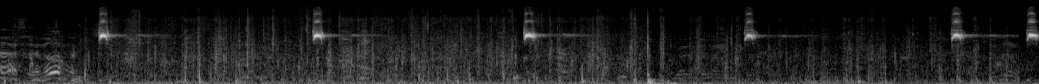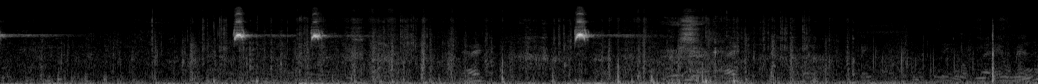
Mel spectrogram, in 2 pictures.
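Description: Short, sharp toots of a coach's whistle, nine in all, roughly every two seconds with two quick pairs, marking the moves of a football warm-up drill. Faint voices lie underneath.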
